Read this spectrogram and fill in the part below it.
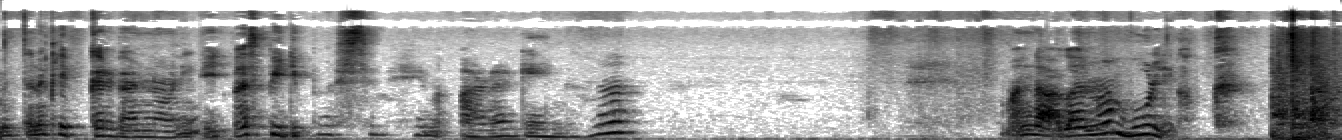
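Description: A young woman talks calmly close by.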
